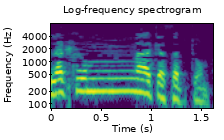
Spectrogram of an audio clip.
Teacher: كذلك عندما أدغمنا ميما في ميم كقوله تعالى لكم ما كسبتم، أدغمنا الميم من كلمة لكم في الميم من كلمة ما كسبتم، فنشأ عندنا ميم مشددة، وقلنا سابقا إنه لا بد من تطويل غنتها حتى تصبح أكمل ما تكون.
